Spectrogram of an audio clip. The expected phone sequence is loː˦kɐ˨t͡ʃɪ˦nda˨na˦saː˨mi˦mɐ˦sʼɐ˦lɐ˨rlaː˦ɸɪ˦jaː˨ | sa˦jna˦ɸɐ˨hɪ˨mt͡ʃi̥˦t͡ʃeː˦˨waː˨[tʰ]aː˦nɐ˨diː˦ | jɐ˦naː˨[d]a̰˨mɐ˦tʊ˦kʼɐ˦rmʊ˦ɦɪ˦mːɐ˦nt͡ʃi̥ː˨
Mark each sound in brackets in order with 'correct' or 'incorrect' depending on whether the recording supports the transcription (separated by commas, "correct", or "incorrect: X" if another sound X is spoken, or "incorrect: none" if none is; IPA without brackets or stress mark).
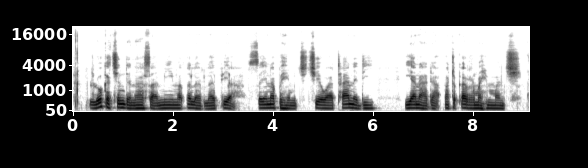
correct, correct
